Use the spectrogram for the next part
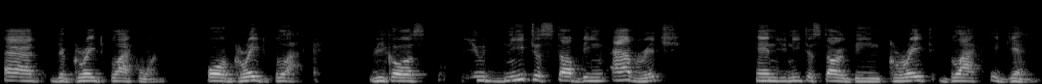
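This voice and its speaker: A man's voice: on the high side, slow pace, lo-fi sound. A man from Liberia teaching in a lecture style, stressing his points with repeated phrases. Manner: emphatic, repetitive teaching phrases.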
